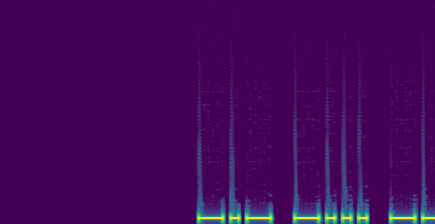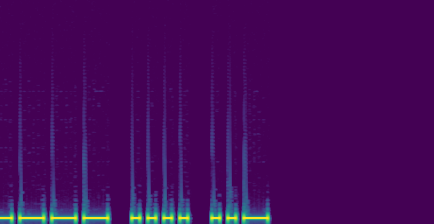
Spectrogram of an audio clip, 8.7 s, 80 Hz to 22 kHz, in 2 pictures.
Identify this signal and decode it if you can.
Morse code, heard as a keyed tone, about 15 wpm, 700 Hz. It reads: KB0HU
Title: USA Call Signs - 5 Characters - Repeated 2x - 15wpm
